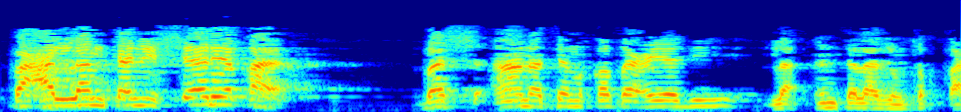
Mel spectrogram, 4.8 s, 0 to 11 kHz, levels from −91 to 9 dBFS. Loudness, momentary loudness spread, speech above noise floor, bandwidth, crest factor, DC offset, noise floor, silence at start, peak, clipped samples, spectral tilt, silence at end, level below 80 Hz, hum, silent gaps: -17 LUFS; 10 LU; 36 dB; 5.2 kHz; 14 dB; under 0.1%; -53 dBFS; 0.05 s; -4 dBFS; under 0.1%; -9.5 dB/octave; 0 s; -64 dBFS; none; none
